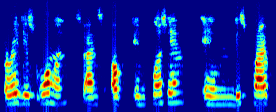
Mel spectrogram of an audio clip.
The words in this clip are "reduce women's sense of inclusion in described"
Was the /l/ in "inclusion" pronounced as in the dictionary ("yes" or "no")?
no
